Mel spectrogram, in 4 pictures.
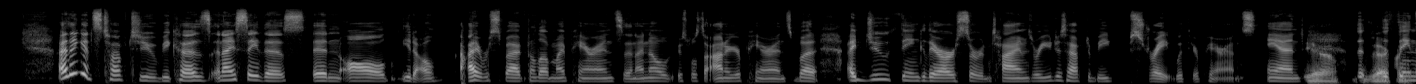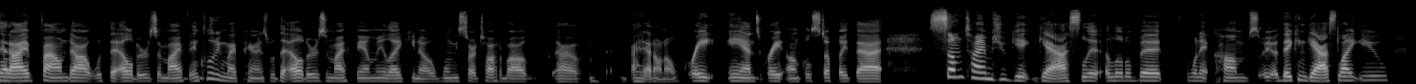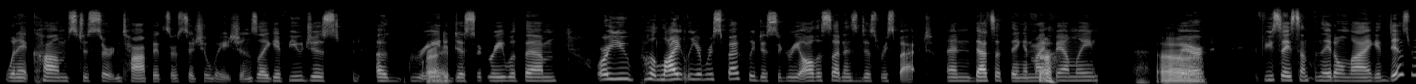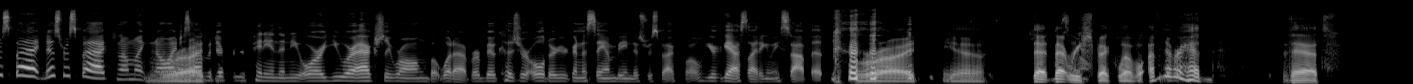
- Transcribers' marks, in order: tapping; laugh
- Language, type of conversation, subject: English, unstructured, How do you deal with someone who refuses to apologize?
- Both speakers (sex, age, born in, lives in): female, 40-44, United States, United States; male, 50-54, United States, United States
